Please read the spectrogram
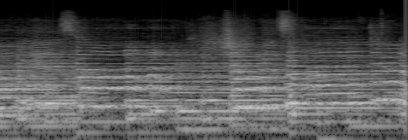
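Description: Worship song sung by two vocalists over instrumental accompaniment, with sustained sung notes that change every half second or so at a steady level.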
